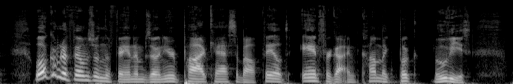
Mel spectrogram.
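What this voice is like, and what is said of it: Voice sounds sick. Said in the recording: “my voice is a little... I've been kind of sick since... So I'm going to sound like this the whole time”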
